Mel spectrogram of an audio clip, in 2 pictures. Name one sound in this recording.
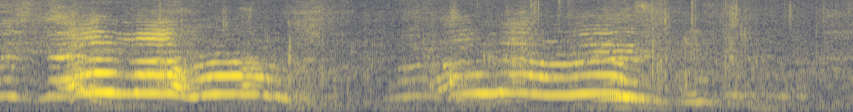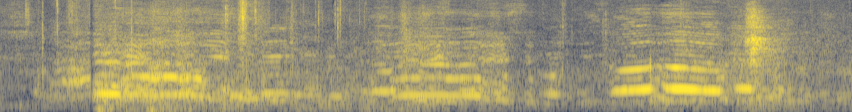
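Women wail and lament loudly outdoors.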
